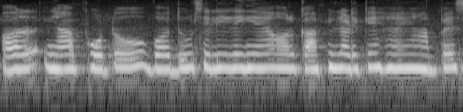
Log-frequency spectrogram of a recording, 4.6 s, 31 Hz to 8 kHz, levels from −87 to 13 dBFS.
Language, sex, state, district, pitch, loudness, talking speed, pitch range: Hindi, female, Bihar, Patna, 275 Hz, -12 LUFS, 195 wpm, 265-280 Hz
